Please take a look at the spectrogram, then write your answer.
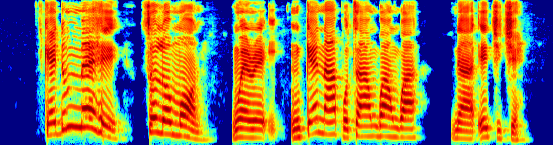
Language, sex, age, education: Igbo, female, 30-45, tertiary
